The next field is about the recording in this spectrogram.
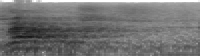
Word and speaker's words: Malchus: Marcus. Well, not the one Peter cut his ear off. Did I say that right? – Malchus.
